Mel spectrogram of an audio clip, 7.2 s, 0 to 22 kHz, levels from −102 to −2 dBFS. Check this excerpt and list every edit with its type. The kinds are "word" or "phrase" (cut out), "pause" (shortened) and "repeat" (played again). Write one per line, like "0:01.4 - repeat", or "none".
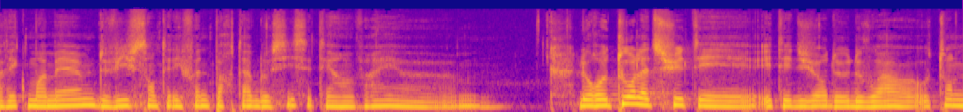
none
